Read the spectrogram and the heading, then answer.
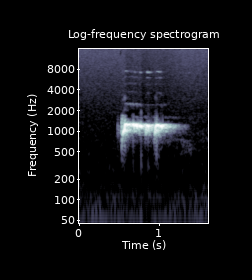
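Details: A single short trilled coo from a champion local zebra dove in Mataram rhythm style, three quick pulses merging into a steady, slightly fading tone, otherwise quiet.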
